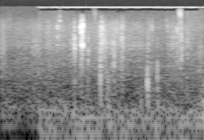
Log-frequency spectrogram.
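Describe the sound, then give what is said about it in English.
Footsteps of a man running along a flat roof near the top of a tower block: a few soft, quick steps, faint and fairly even against a low background hum. “Joe Logart is running along a flat roof close to the top of the tower block. There are no side walls.”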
